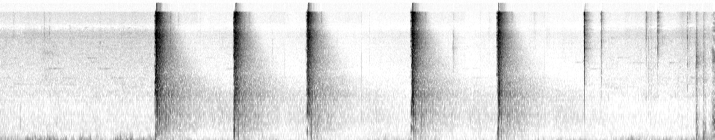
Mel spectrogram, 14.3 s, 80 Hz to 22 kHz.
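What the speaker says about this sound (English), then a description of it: "They all fired fine. We're going to follow that up with the Taurus PT22." Taurus PT22 pistol fired five times at roughly even intervals, each a sharp close crack with a short decaying tail, followed by a few fainter clicks over a low outdoor rumble.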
